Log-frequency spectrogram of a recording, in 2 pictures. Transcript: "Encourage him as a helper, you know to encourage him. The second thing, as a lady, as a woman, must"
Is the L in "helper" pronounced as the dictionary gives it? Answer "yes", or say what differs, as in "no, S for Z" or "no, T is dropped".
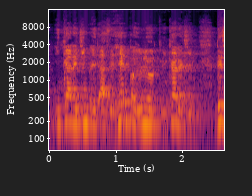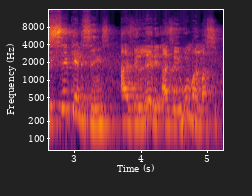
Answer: yes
